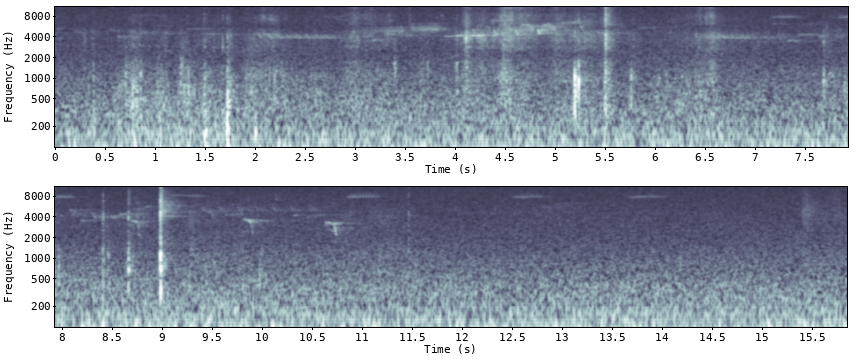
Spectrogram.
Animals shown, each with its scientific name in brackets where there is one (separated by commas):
Black-throated Green Warbler (Setophaga virens), Northern Parula (Setophaga americana), Winter Wren (Troglodytes hiemalis), Golden-crowned Kinglet (Regulus satrapa)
